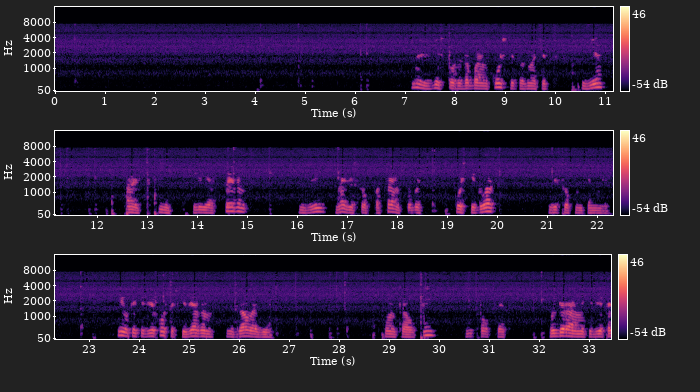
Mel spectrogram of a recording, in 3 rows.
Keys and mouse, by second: 4.1-4.8 middle drag, 6.1-6.8 drag, 7.8 KP_3, 10.3 e, 11.3 click, 13.0 alt+p, 15.4-16.8 drag, 17.3-18.8 middle drag, 20.1 click, 21.4-22.9 middle drag, 26.8 middle click, 27.9 shift+click, 29.5 ctrl+p, 31.8 click.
